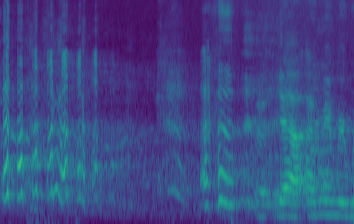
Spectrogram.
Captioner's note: everybody laughing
